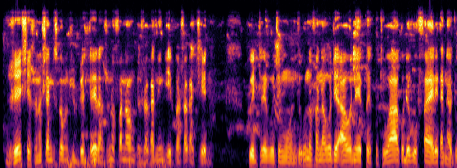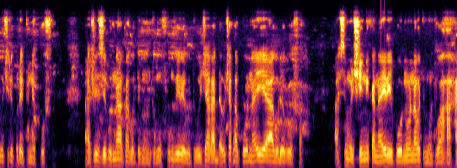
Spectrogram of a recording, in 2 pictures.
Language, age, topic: Ndau, 36-49, health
